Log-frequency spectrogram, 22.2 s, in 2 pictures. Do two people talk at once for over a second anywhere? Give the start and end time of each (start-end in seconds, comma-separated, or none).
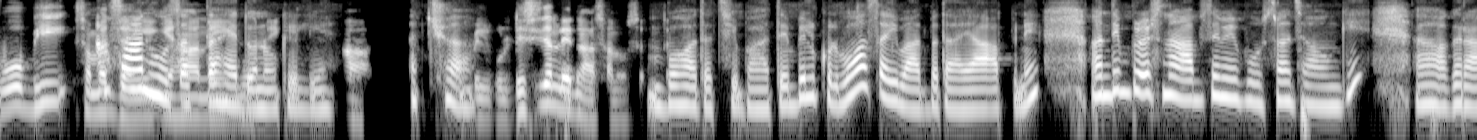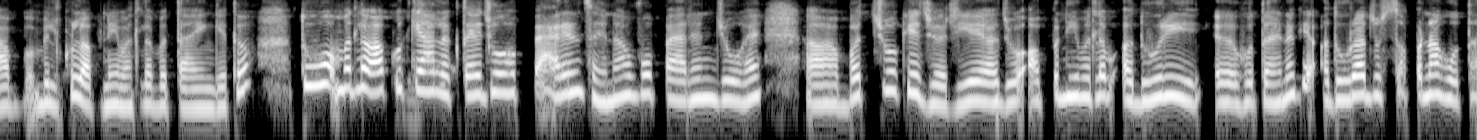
0.8-2.5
